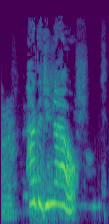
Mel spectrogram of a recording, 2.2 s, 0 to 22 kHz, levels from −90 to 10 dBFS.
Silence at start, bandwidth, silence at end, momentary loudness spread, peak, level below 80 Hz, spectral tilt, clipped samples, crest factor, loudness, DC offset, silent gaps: 0.05 s; 14.5 kHz; 0.25 s; 18 LU; -2 dBFS; -60 dBFS; -5 dB/octave; under 0.1%; 14 dB; -14 LUFS; under 0.1%; none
